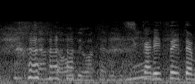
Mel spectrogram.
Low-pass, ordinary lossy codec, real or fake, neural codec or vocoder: none; none; real; none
